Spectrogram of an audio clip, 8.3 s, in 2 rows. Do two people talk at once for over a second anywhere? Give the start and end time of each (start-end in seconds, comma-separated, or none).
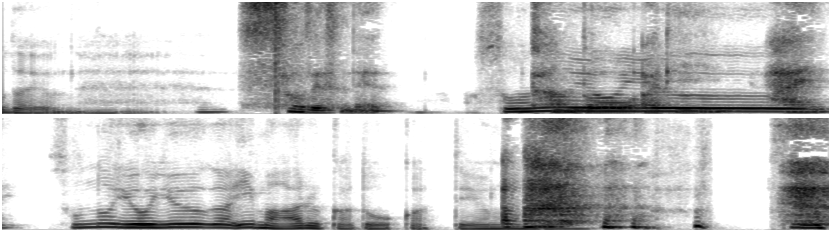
2.6-4.2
